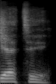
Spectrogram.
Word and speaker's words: Ligeti: Ligeti.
